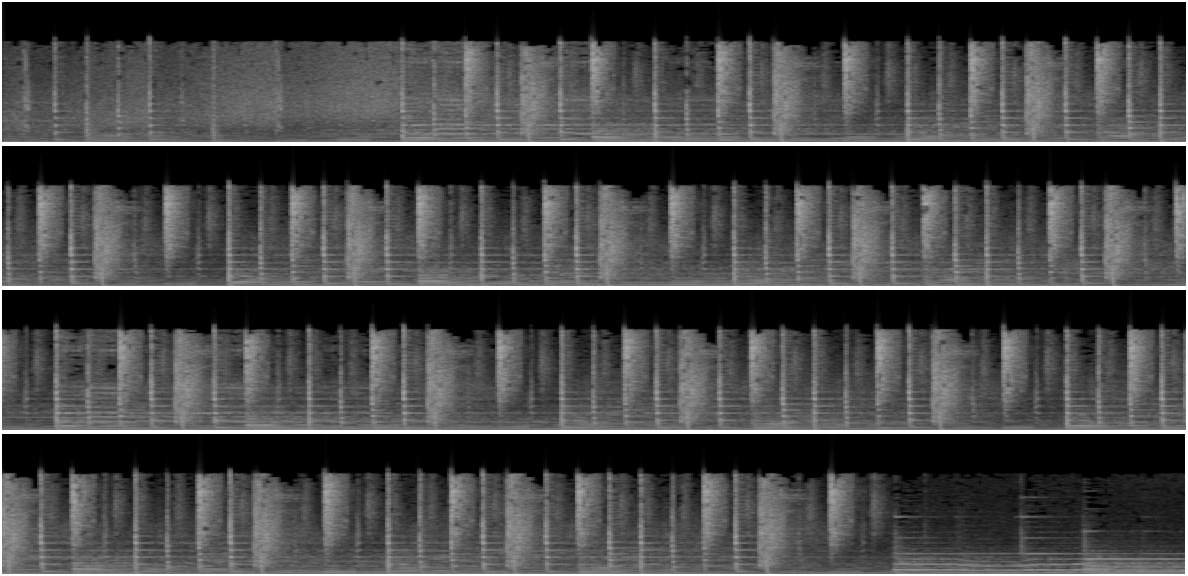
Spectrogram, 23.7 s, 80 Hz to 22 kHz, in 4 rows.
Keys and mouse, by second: 7.0-21.0 drag, 22.7 click.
